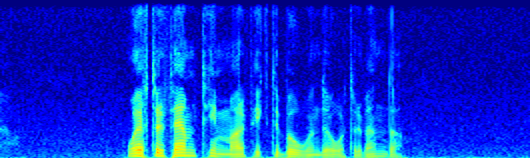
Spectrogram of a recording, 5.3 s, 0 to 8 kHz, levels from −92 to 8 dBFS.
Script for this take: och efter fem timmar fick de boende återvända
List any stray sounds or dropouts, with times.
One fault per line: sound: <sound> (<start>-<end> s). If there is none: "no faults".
no faults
